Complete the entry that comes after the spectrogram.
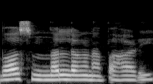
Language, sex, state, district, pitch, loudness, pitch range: Garhwali, female, Uttarakhand, Tehri Garhwal, 215 Hz, -15 LUFS, 205-220 Hz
